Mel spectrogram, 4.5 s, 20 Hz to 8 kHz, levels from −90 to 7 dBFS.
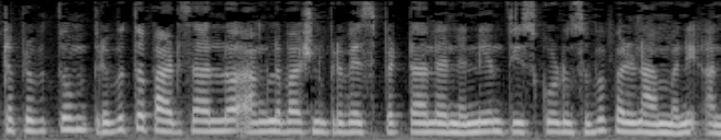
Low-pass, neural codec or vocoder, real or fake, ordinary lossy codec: none; none; real; none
